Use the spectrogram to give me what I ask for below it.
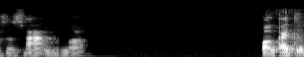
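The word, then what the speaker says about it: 三: dưới nét ngang dài ta có từ Tam là số ba đọc đọc là San ta nói San San San à Thấy chữ San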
